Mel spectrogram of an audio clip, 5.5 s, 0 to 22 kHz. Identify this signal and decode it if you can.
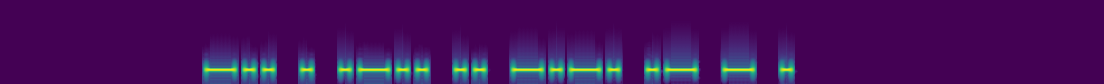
Morse code, heard as a keyed tone, about 25 wpm, 700 Hz. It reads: DELICATE
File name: 8 Letter Words - First 3 Letters Given - 25wpm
